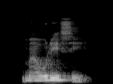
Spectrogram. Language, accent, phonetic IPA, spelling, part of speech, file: Catalan, Valencia, [mawˈɾi.si], Maurici, proper noun, LL-Q7026 (cat)-Maurici.wav
- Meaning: 1. a male given name, equivalent to English Maurice 2. Mauritius (a country in the Indian Ocean, east of East Africa and Madagascar) 3. Mauritius (the main island of the country of Mauritius)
